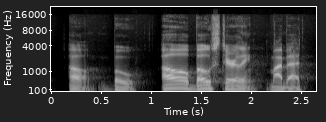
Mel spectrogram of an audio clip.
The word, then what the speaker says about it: Bo: So, um the pronunciation of my name is Bo. Oh, Bo.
